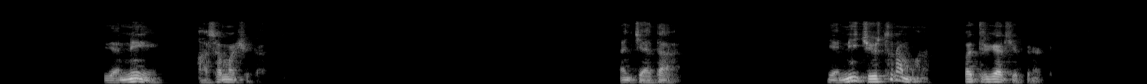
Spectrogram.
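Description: An elderly man speaks calmly in short phrases over an online call, with pauses between them.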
